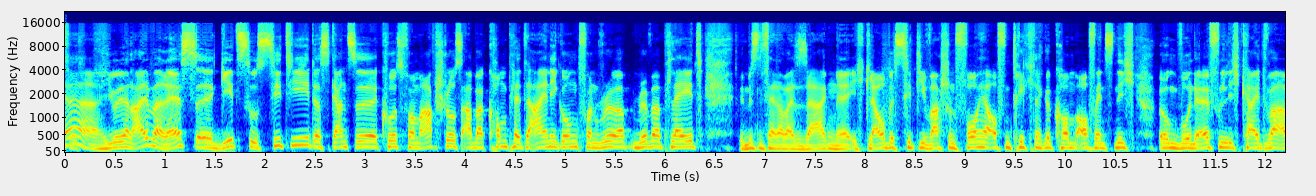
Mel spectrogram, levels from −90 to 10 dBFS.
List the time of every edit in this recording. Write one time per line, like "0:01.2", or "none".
none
